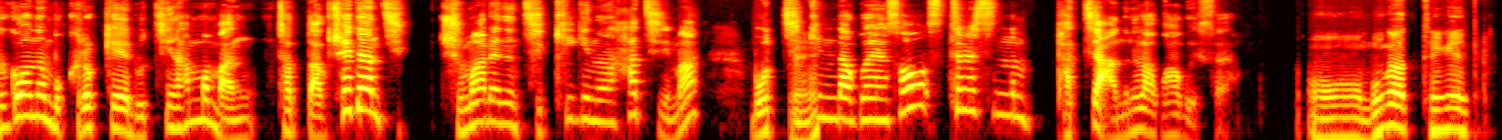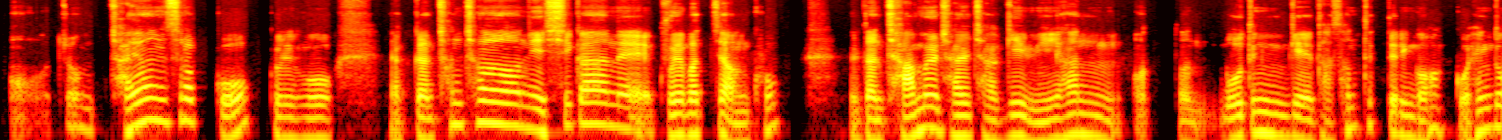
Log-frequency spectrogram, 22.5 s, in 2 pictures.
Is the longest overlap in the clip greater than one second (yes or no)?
no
